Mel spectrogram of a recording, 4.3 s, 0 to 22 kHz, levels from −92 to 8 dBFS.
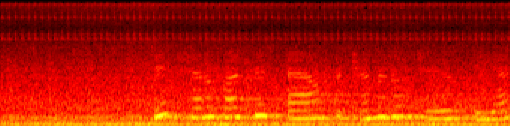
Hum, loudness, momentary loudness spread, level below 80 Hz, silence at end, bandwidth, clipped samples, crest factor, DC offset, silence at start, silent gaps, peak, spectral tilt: none; -26 LUFS; 10 LU; -34 dBFS; 0 s; over 20 kHz; under 0.1%; 16 dB; under 0.1%; 0 s; none; -8 dBFS; -8 dB/octave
